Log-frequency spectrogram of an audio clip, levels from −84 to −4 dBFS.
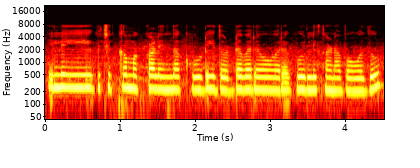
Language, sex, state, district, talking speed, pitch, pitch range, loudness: Kannada, female, Karnataka, Bangalore, 65 wpm, 225 Hz, 220-245 Hz, -17 LUFS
